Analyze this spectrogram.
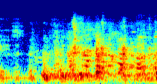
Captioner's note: laughing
